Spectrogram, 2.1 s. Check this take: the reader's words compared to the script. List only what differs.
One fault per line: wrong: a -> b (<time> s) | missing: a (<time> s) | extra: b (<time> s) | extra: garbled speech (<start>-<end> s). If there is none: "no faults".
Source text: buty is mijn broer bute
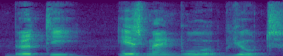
no faults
